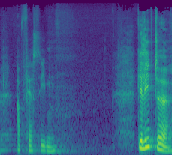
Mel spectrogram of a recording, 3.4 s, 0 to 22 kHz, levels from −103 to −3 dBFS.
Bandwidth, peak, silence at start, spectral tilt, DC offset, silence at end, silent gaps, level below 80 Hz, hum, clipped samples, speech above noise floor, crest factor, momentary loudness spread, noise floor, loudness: 19 kHz; -6 dBFS; 0.1 s; -5 dB/octave; under 0.1%; 0 s; none; -70 dBFS; none; under 0.1%; 40 dB; 22 dB; 24 LU; -64 dBFS; -25 LUFS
